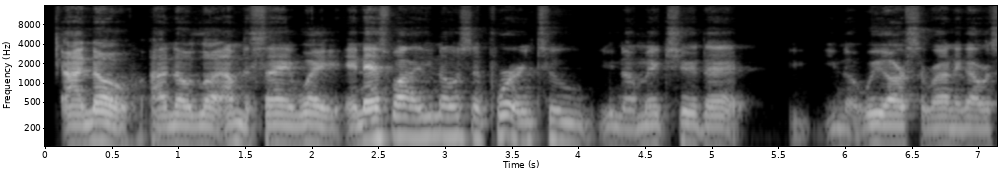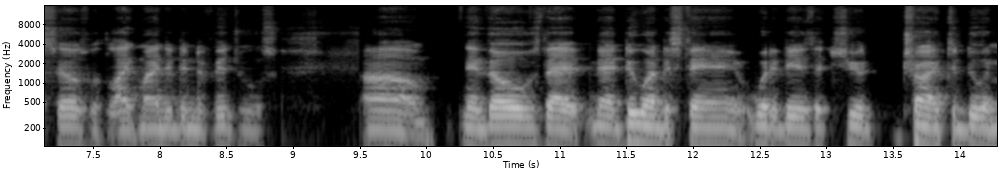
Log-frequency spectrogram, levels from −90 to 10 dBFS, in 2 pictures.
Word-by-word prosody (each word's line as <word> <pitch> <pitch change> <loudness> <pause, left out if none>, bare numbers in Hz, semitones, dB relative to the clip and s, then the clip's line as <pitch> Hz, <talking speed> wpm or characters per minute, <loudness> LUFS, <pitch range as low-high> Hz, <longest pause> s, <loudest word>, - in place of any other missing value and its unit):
I 110 0 +8
know, 120 0 +4
I - - +2
know, 110 0 +3
loo 105 0 +1
I'm 115 +1 +3
the 105 - -3
same 110 -1 +2
way, 110 -3 +2
and 105 - 0
that's 135 +1 +9
why, 150 -3 +4
you 150 - -2
know, 150 -1 0
it's 145 -1 -6
important 130 -2 -1
to, 120 -3 -6
you 110 - -10
know, 95 -2 -6
make 110 +2 -4
sure 115 -2 -2
that, 105 -2 -2 0.4
y - - -20 0.2
you 100 - -14
know, 100 - -9
we 115 +1 0
are 110 -1 +3
surrounding 100 -2 -3
ourselves 100 +1 -4
with - - -16
like-minded 95 0 -4
individuals. 95 -2 -10 0.6
Um, 95 -3 -3 0.2
and 100 -2 -2
those 105 -1 +3
that 95 -2 +1
that 105 -2 -2
do 115 -1 +3
understand 100 -2 -2
what 110 -1 -2
it 100 +1 -7
is 100 -2 -1
that 195 0 -8
you're 105 -2 -3 0.2
trying 105 -3 +1
to - - -7
do 100 +1 -1
in 95 - -4
105 Hz, 200 wpm, -25 LUFS, 100-115 Hz, 0.6 s, that's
